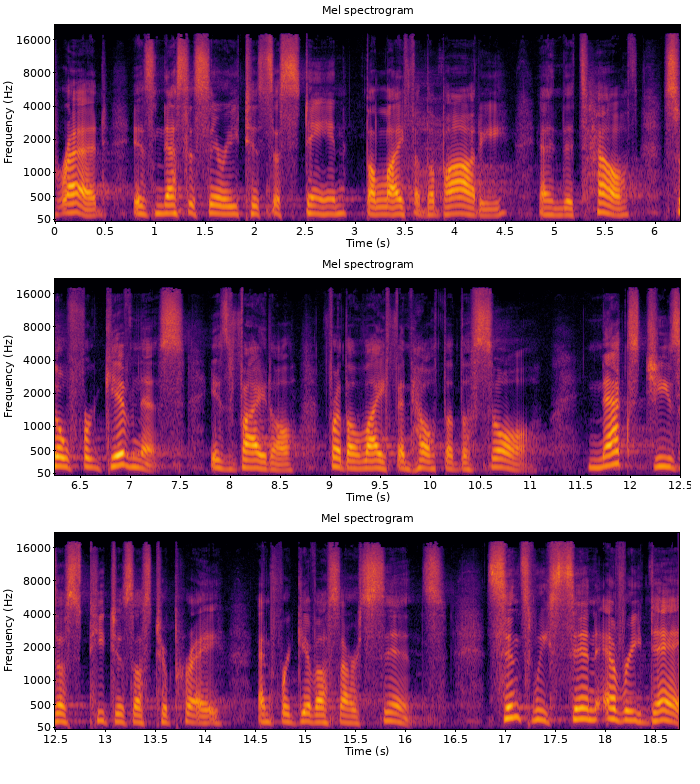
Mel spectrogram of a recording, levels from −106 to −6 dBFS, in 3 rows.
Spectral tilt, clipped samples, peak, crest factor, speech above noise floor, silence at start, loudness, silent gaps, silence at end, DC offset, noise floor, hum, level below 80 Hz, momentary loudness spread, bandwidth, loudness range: -4 dB/octave; under 0.1%; -12 dBFS; 20 dB; 30 dB; 0 s; -31 LUFS; none; 0 s; under 0.1%; -61 dBFS; none; -78 dBFS; 11 LU; 18 kHz; 4 LU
